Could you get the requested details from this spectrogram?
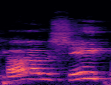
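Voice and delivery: high, calling to the flock; shepherd boy's holler. Retold or imitated. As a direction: call the sheep like a shepherd boy. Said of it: "And he had a certain holler".

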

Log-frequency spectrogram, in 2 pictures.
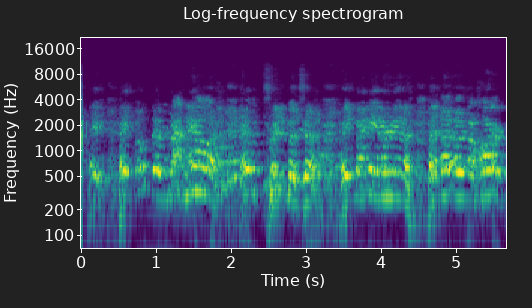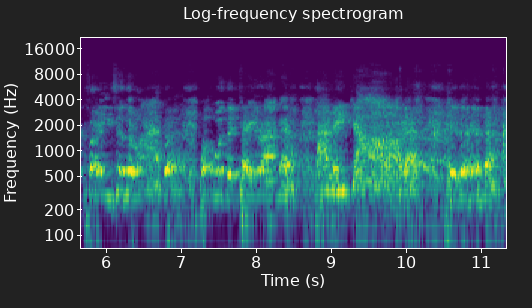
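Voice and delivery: ordinary talk

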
